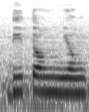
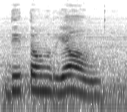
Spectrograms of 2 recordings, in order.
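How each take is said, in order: First: The sound after 'tong' is an n. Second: The sound after 'tong' is an r. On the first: The speaker calls it right. "hindi po yan Detongryong kung hindi Detongnyong" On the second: The speaker calls it wrong. "dahil sa sobrang kaba ko po, ang naisagot ko po is Detongryong"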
